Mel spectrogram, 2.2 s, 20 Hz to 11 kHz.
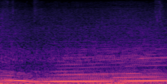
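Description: A Toyota GR86 manual sports car accelerates hard, its engine note rising steadily in a loud, close, sustained drone with a short dip as if shifting gear.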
